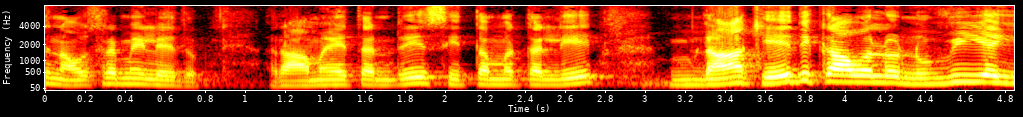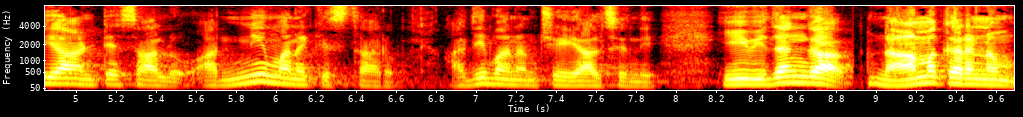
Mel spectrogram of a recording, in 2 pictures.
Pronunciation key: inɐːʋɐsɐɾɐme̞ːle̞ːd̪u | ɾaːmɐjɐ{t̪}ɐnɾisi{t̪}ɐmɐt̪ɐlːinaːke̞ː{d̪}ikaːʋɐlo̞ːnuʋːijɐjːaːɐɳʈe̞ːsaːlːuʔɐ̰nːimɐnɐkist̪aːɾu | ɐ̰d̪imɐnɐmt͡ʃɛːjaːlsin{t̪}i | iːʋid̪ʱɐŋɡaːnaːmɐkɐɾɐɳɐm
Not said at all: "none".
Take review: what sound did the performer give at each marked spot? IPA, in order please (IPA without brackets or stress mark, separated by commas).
t̪, t̪, d̪, d̪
